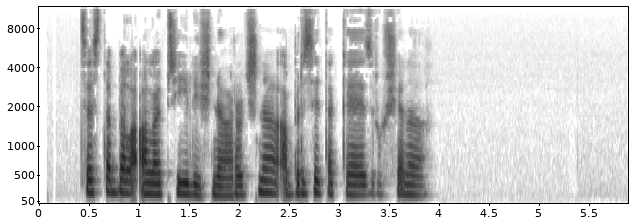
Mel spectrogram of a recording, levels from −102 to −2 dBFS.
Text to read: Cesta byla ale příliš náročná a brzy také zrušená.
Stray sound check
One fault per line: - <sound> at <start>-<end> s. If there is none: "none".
none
